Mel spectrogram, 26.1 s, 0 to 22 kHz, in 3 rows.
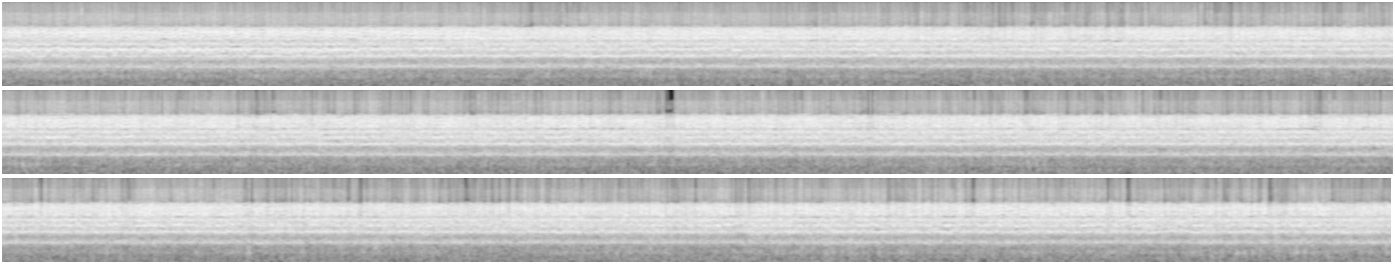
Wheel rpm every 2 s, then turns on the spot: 210, 230, 230, 230, 230, 230, 230, 230, 230, 230, 230, 240, 240.
none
